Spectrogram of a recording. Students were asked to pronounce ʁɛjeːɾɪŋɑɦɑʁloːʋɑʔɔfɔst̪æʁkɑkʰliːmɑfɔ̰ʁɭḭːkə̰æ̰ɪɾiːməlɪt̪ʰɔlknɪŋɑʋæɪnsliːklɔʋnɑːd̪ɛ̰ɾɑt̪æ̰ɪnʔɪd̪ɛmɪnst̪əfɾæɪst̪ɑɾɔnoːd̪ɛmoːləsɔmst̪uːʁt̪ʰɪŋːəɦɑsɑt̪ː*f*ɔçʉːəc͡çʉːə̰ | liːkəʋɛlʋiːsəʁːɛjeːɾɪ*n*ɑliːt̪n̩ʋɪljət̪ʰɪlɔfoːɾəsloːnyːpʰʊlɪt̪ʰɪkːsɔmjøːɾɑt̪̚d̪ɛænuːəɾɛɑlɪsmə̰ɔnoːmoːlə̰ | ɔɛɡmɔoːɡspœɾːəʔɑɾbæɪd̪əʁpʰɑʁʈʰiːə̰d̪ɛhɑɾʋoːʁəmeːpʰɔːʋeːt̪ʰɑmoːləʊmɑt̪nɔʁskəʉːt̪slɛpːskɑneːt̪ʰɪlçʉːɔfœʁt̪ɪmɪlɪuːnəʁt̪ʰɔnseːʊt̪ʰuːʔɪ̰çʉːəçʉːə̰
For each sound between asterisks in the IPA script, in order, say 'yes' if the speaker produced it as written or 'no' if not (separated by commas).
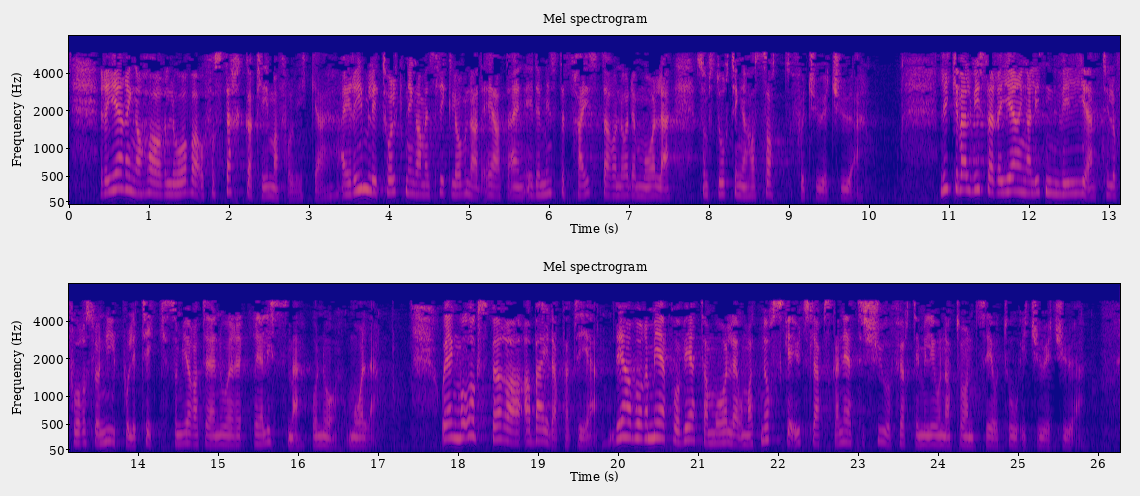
yes, no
